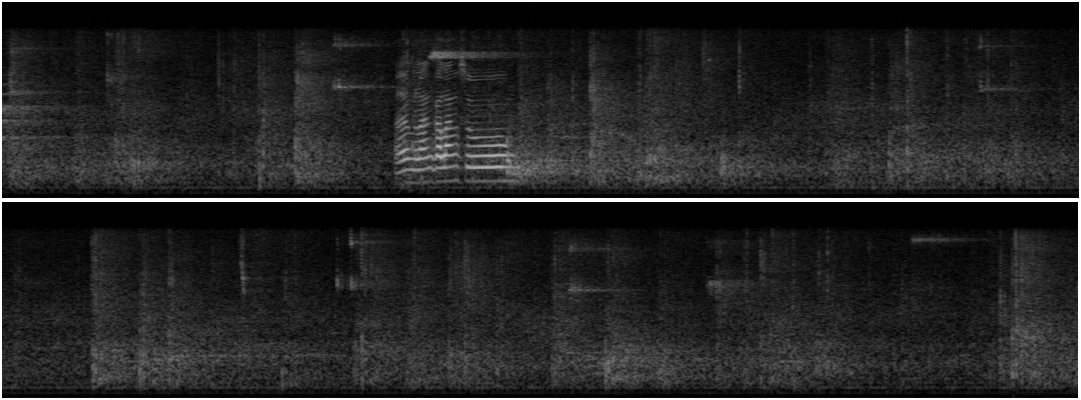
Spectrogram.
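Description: Rackets hit shuttlecocks with light pops in an echoing hall.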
